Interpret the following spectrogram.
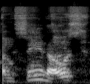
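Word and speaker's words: Soncino: prominent centers were this sonino family. will probably pronounce it sonino because you know I was born in North America but it is uh in Cisu it would be pronounced sonino I said right uh were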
